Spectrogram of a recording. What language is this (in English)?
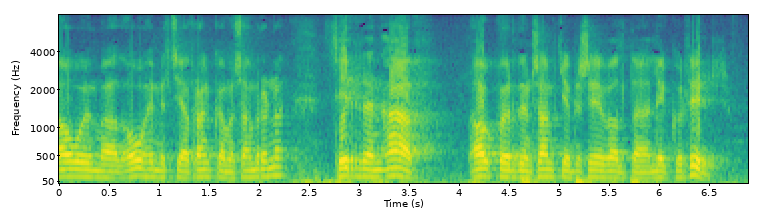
Icelandic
